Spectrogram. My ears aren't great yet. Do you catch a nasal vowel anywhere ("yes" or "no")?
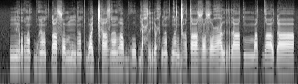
yes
